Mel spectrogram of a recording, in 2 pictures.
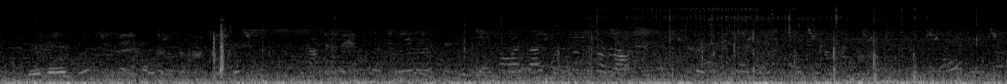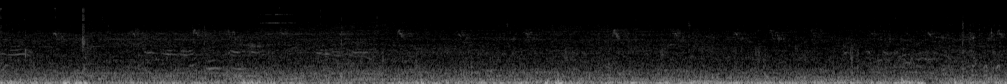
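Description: Bicycles roll past on the road.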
